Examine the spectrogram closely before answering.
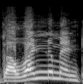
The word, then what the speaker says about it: government: करते गवर्नमेंट बुलिए क किंतु गवर्नमेंटर जदि आपुनी स्पेलिंग साबলৈ যায় নহয় তো গভর্নমেন্ট হয় এটা এন থাকে যেটো বেছি ভাগ মানুহে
